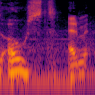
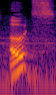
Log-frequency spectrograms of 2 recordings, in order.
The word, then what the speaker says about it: Oast: Oats? No, it's Oast.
